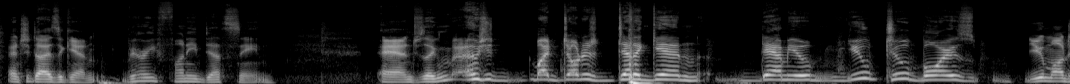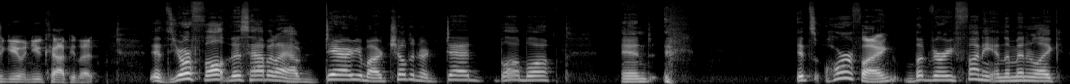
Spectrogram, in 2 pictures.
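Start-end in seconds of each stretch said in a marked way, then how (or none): 4.7-16.2 much higher, loud overwrought mother; hammed-up mourning mother; melodramatic grieving mother. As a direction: rail at both fathers theatrically. Mother grieving in retold scene.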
